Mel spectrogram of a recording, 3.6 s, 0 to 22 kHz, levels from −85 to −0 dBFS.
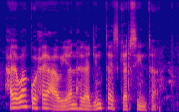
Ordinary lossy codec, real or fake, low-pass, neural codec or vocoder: none; fake; none; vocoder, 44.1 kHz, 128 mel bands, Pupu-Vocoder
